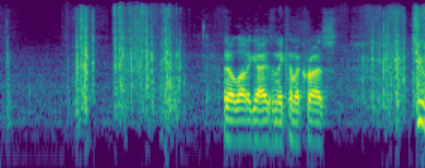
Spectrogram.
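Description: Small cardboard boxes rustle and scrape.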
